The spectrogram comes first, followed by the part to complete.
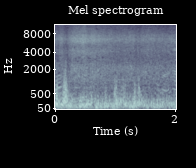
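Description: Strong wind buffeting the microphone over small waves washing against a seawall.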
